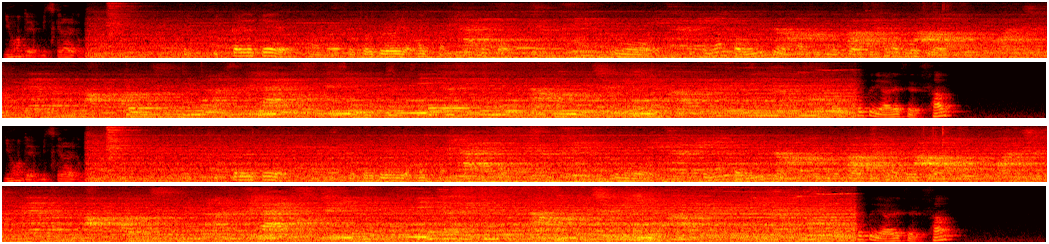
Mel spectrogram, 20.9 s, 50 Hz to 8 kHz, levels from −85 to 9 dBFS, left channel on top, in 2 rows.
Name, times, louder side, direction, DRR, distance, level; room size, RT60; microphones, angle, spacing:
voice 1, 0.0-1.5 5.7-5.9 11.1-16.5 17.5-18.9, equal, 20° left, 1 dB, 2.3 m, -44 dB
sound 1, 0.8-17.0, left 3 dB, 65° left, 0.9 m, -32 dB
sound 2, 0.8-19.0, right 3 dB, 85° right, 1.1 m, -26 dB
voice 2, 2.3-5.1 6.1-9.6 13.4-13.7 15.8-15.9 17.6-17.7 18.6-19.9, left 3 dB, 40° left, 4 dB, 0.9 m, -30 dB
8.4 x 7.2 x 2.6 m, 0.27 s
head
